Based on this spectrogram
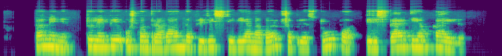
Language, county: Lithuanian, Kaunas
